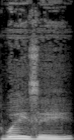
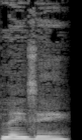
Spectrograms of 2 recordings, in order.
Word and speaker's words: Łazy: His name is pronounced as Wazy and not Lazy.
